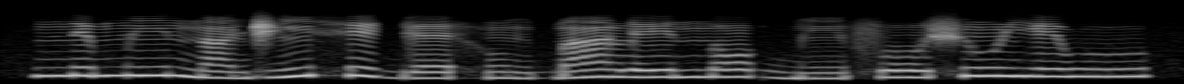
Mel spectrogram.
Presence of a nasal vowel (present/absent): present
